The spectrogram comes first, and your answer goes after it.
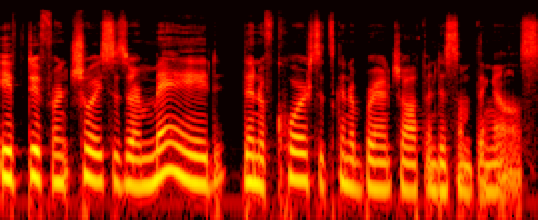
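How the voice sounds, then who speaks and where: Recorded very cleanly with a silent background and a dry, close sound with no echo, a woman with an ordinary speaking voice and an American accent speaks at a moderate pace and medium pitch with ordinary pitch variation. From US Midwest. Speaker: podcast co-host. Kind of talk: casual chat. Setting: studio.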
